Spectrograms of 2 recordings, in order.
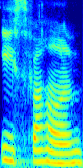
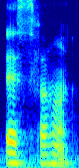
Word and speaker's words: Esfahan: People say Isfahan, but it's Esfahan.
